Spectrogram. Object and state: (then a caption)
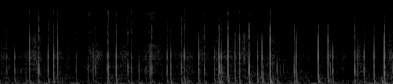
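Cardboard eyeshadow palette. Long acrylic nails scratch and tap the lid of a flat rectangular cardboard eyeshadow palette with a printed glossy cover, lying on a fluffy mat. The result is a rapid, irregular run of dry, crisp clicks and raspy scratches that stop instantly with no ring.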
